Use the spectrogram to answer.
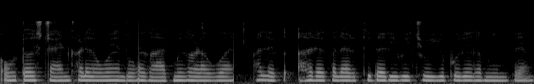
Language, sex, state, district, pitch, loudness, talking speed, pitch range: Hindi, female, Bihar, Sitamarhi, 185 Hz, -33 LUFS, 255 wpm, 180-185 Hz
